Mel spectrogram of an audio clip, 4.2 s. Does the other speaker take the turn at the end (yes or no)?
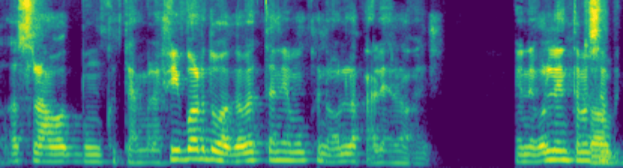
no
